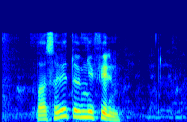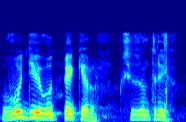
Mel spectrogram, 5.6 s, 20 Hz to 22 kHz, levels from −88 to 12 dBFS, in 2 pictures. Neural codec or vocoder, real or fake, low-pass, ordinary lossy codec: codec, 24 kHz, 6 kbps, HILCodec; fake; 7.2 kHz; Opus, 64 kbps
